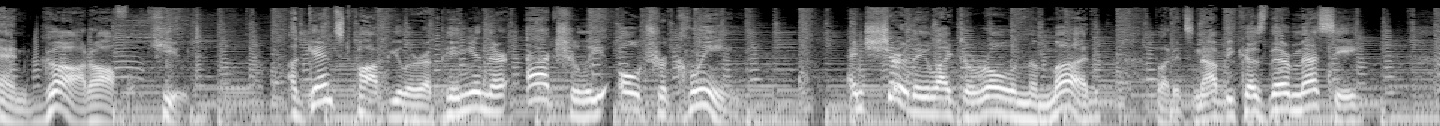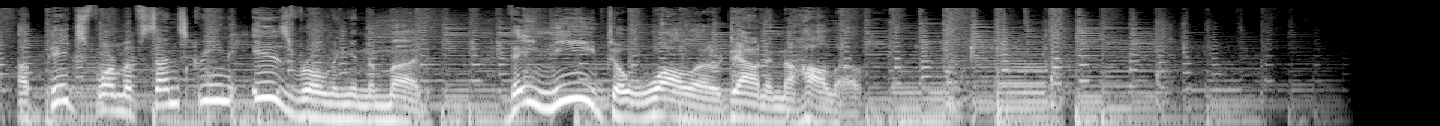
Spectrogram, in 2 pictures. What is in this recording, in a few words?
documentary pet pigs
